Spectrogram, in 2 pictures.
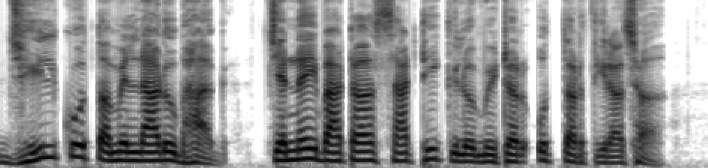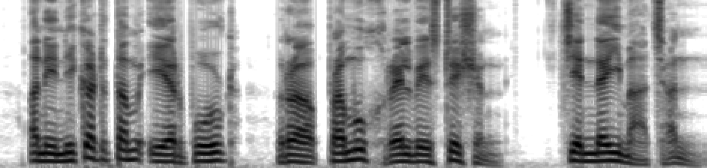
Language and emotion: Nepali, neutral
